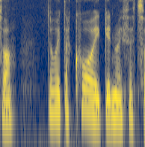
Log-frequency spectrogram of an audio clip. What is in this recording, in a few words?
"coeg", Welsh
